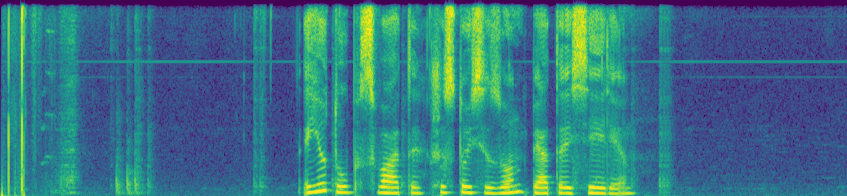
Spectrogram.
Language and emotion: Russian, neutral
